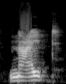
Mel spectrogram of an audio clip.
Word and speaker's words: knight: नो, no means है जानना, नो, no means जानना, KNOW, यहाँ पर भी के साइलेंट है। नाइट, नाइट मीन्स योद्धा, NIGHT नाइट मीन्स रात होता है, नाइट means KNIGHT नाइट means योद्धा।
